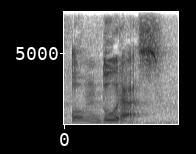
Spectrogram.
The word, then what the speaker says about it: Honduras: En español, la H no se lee. En las palabras Honduras, Héctor o La Habana, la H en ningún momento suena.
